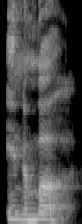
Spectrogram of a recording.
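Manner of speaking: usual speaking voice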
